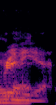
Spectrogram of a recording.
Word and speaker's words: Rivia: That's how you say Rivia.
